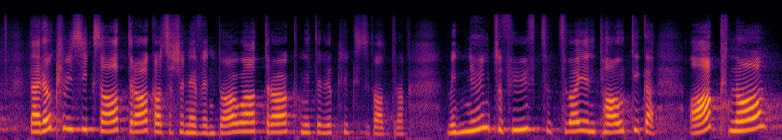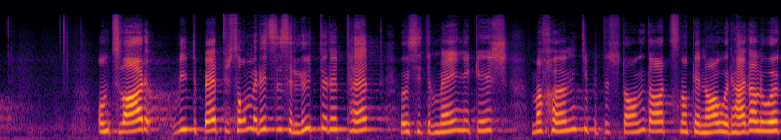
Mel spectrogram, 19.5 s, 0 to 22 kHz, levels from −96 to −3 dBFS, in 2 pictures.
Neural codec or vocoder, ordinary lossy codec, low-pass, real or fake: autoencoder, 48 kHz, 32 numbers a frame, DAC-VAE, trained on Japanese speech; none; 14.4 kHz; fake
